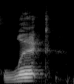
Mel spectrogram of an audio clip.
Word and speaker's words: Licht: David Zaslav reiterated the confidence that he has in the leadership and direction of Chris Licht, who, by the way, I know it's pronounced Chris Licht, but unlike the shit fucks, I refuse to say the word licked when I'm talking about a grown man.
